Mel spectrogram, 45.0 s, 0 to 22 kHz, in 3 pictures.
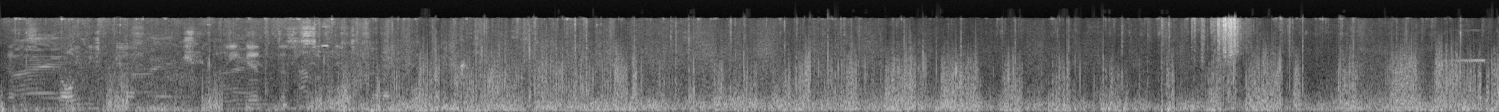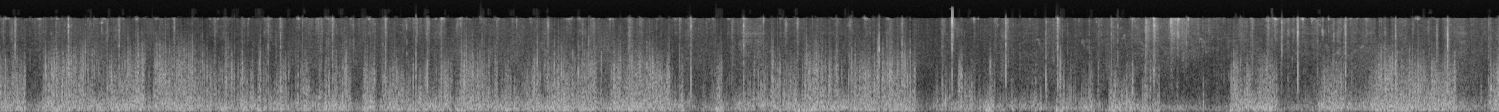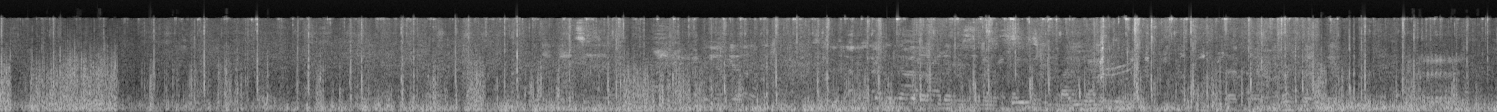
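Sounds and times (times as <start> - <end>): horse hoofbeats on grass: 0.0 - 44.9
steady low rumble: 0.0 - 44.9.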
